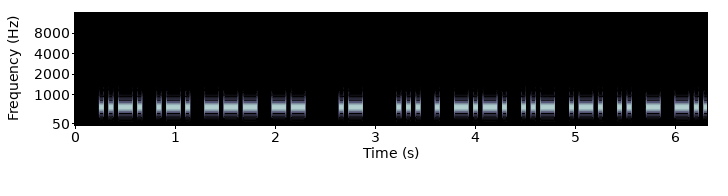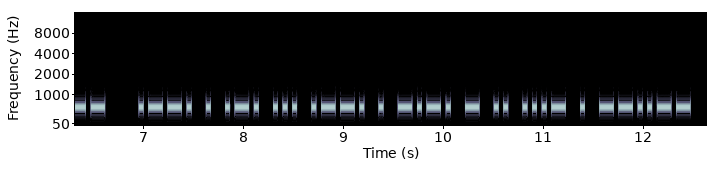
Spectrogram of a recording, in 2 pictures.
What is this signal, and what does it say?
Morse code, heard as a keyed tone, about 25 wpm, 600 Hz. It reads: FROM A SECURITY PERSPECTIVE,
